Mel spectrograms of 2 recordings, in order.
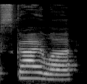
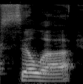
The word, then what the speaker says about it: Scylla: Monster 1 is Scylla. Looks like Skyla. You say it like Scylla.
